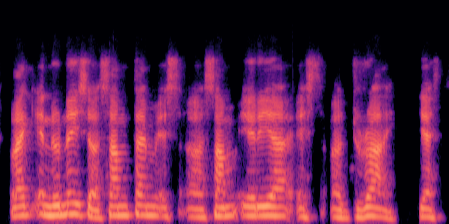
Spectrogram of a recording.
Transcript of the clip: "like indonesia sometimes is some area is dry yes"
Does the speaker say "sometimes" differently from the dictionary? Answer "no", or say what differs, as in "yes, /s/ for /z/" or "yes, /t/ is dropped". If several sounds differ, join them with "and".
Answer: yes, /z/ is dropped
